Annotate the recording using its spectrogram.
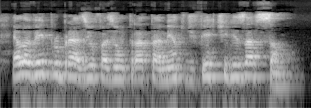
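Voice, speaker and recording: Talking very fast at a high pitch, a man is heard with audible room echo. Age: 40s. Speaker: federal public defender. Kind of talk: live online talk. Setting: livestream. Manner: informal.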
